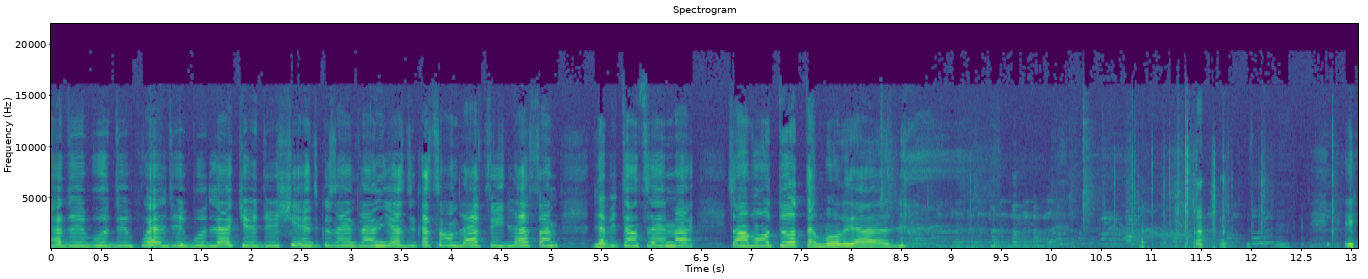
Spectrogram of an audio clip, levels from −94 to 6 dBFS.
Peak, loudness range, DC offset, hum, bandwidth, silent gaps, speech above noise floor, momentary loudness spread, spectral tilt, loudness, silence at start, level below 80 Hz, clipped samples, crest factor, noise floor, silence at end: -4 dBFS; 13 LU; under 0.1%; none; 17.5 kHz; none; 21 dB; 20 LU; -2.5 dB/octave; -20 LUFS; 0 s; -56 dBFS; under 0.1%; 18 dB; -41 dBFS; 0 s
